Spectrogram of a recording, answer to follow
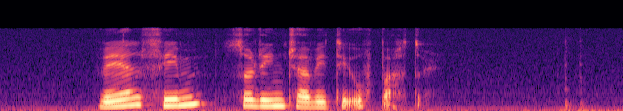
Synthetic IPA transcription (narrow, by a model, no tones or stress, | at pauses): ʋeːlfɪm | soːɾɪɲt͡ʃɑʋiːt̪ʰɪ̰ʔʊpɑ̰t̪əɹ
